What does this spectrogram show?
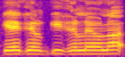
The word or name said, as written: gEgelgIg1lewla7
